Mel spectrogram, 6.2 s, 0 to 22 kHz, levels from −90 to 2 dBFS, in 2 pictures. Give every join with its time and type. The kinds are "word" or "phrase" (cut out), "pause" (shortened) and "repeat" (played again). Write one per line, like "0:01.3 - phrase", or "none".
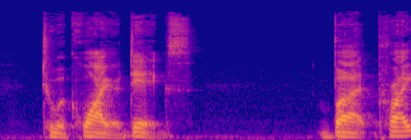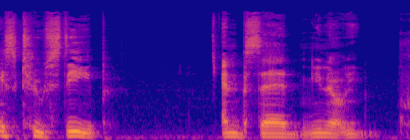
0:02.8 - word
0:03.2 - word
0:04.9 - word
